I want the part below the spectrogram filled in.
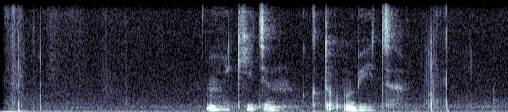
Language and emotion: Russian, neutral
